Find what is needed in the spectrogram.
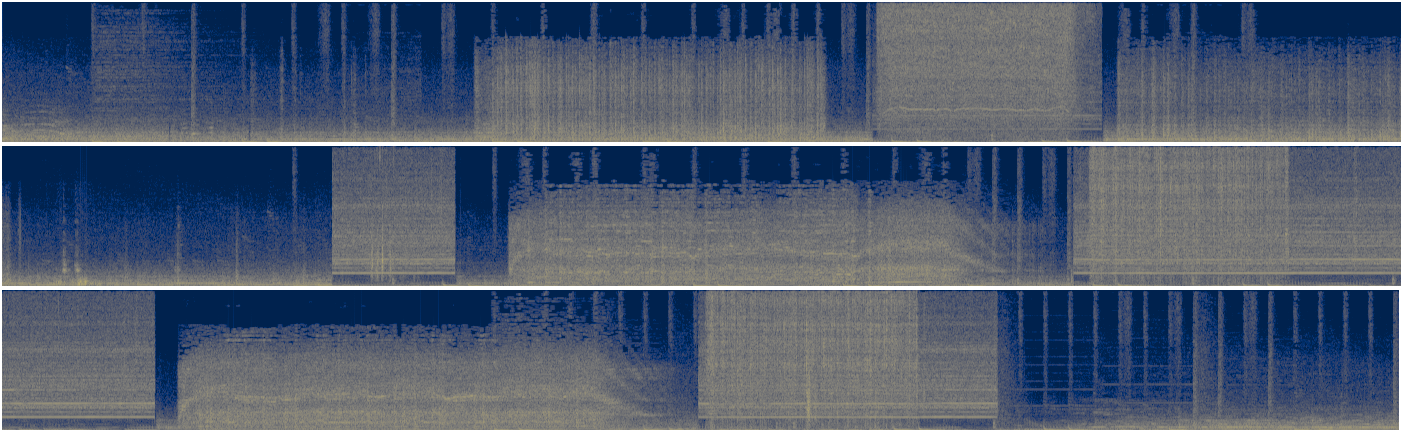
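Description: Angle grinder grinding steel, in about seven bursts of a few seconds each with a steady high motor whine, starting and stopping abruptly, over background music.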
